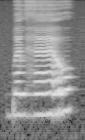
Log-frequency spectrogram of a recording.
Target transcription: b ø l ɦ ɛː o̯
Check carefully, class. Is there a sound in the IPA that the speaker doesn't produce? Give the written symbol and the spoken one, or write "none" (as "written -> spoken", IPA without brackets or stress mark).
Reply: ø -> ɛ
